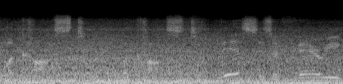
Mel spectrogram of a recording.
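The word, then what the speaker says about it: Lacoste: That final e is silent. Lacost.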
